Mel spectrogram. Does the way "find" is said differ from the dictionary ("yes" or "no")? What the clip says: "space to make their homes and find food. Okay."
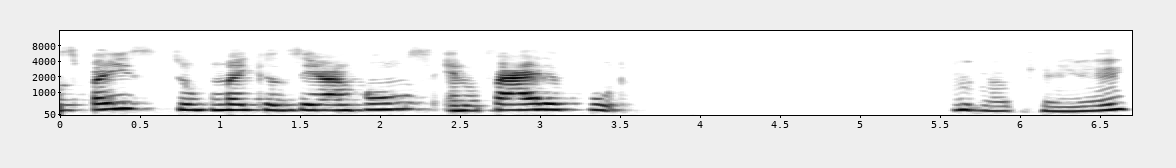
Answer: yes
